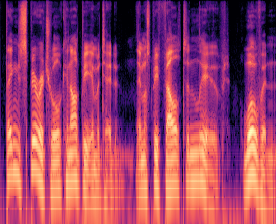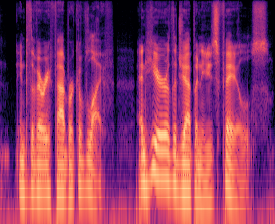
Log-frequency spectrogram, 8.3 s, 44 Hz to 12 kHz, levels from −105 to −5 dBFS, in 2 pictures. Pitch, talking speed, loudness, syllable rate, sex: 105 Hz, 165 wpm, -21 LUFS, 5.4 syllables/s, male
